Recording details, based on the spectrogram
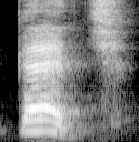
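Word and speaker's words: catch: जो होता है ओ एफ टीई एन है कैच सी एटी सी एच है तो मैच एम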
